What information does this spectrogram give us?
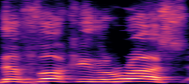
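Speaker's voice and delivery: bad put-on Russian accent. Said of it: "I can't do this accent".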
